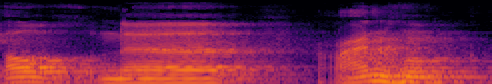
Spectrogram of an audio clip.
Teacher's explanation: اغنا میں غین پر ہے، نون کو 2 حرکات لمبا کریں گے. اغنا عنہم نون ساکن پہ اظہار ہے، عین وسط حلق سے ادا ہوگا، ہا اقصى حلق سے نکالیں گے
